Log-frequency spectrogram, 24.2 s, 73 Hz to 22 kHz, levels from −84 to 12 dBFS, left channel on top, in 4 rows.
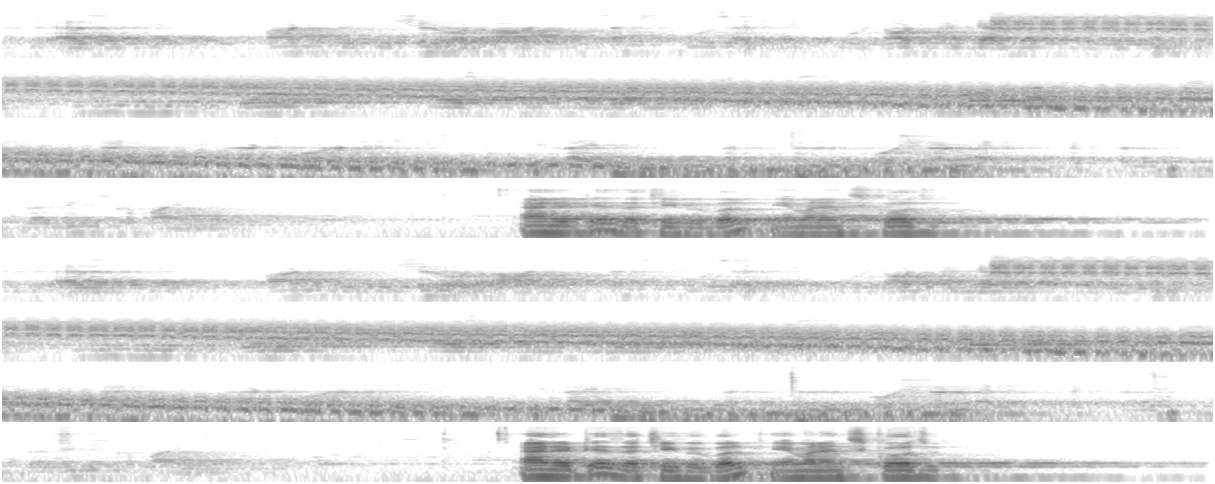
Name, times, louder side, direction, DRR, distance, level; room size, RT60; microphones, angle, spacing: voice 1, 0.1-0.8 1.3-2.7 3.2-3.8 4.2-5.9 6.4-7.7 8.2-10.1 10.6-12.7 13.0-14.0 14.7-15.1 16.1-17.2 17.7-17.9 18.3-19.1, left 1 dB, 30° left, -4 dB, 3.8 m, -51 dB
sound 1, 4.9-17.0, right 2 dB, 10° right, 0.6 m, -44 dB
voice 2, 20.8-22.9, right 6 dB, 65° right, 12 dB, 0.4 m, -31 dB
18.0 x 17.5 x 2.8 m, 2.5 s
head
